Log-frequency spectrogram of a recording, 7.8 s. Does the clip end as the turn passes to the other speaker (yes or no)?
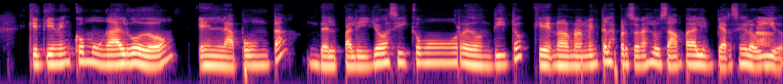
yes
